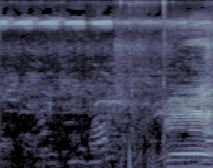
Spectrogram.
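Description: A cow lowing once: a single short, steady moo near the end, the loudest sound here.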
